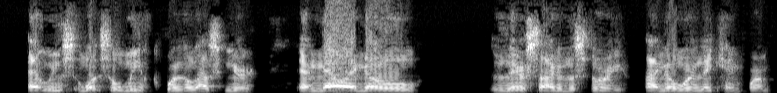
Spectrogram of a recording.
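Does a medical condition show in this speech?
Yes: cleft lip and palate; rare congenital defect like Rudy Garcia's.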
